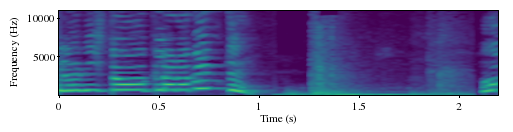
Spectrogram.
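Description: High-pitched voice calls, then about halfway through a heavy thump and rumble of a wooden, glass-paned door being worked by its handle, lasting about a second before it cuts off.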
